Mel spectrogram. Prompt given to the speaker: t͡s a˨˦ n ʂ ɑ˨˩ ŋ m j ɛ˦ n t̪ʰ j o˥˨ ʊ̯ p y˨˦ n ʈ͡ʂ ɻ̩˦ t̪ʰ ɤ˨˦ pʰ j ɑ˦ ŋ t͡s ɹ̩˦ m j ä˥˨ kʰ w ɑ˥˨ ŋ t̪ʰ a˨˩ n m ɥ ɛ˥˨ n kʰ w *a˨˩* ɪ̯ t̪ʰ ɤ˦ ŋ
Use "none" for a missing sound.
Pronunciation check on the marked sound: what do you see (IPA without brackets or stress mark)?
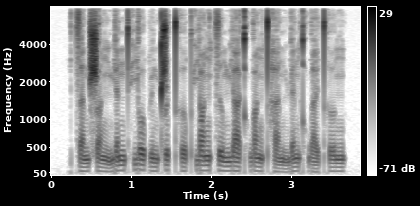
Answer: a˨˩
